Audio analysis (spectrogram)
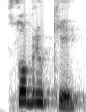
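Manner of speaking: cold, curt question; icy retort; coldly. Acted. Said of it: "perguntou minha mãe friamente".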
